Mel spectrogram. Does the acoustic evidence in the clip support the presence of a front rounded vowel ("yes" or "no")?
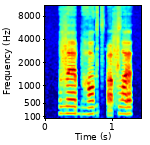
no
